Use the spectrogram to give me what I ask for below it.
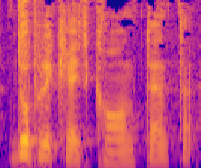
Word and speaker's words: duplicate content: Um, fixing, quindi fixare, eh, re, diciamo, rimettere a posto il uh, duplicate content, Dupli, il duplicate con, scusate ho sbagliato la pronuncia, duplicate content.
